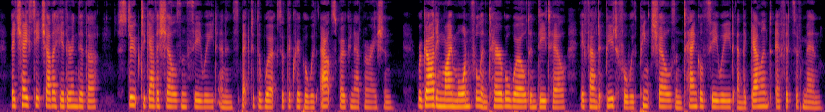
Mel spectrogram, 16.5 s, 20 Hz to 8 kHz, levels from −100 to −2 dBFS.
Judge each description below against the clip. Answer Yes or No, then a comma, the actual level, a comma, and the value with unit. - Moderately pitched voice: Yes, medium, 170 Hz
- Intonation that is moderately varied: No, narrow, 2.0 semitones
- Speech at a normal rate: Yes, average, 175 wpm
